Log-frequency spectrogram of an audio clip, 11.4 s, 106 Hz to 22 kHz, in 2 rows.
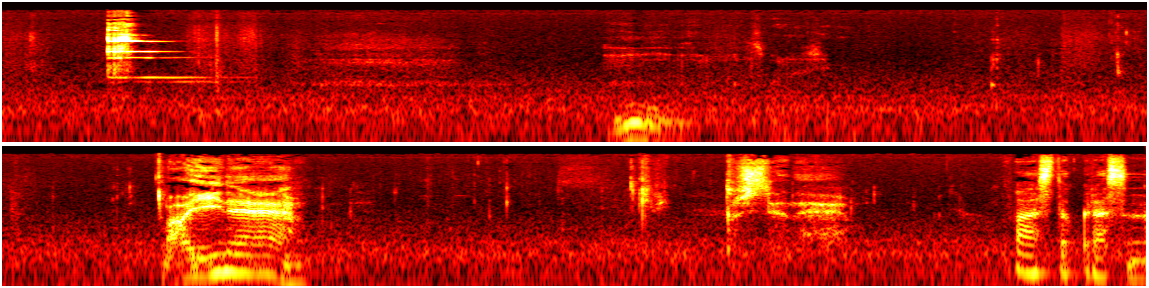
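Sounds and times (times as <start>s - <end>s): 
glasses of Koshu wine clinking in a toast: 0.5s - 1.0s
speech: 3.1s - 3.5s, 6.5s - 7.4s, 10.8s - 11.4s.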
